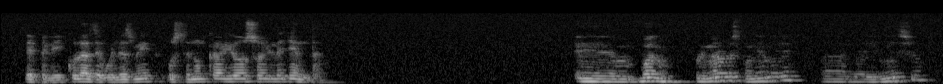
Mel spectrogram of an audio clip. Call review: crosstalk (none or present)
none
